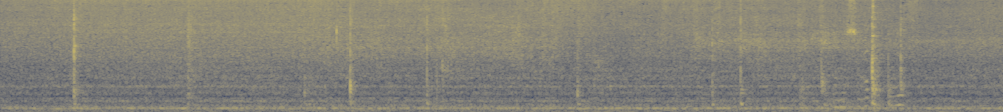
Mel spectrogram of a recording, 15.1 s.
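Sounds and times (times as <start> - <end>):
food sizzling in a pot: 0.0 - 15.0
steady low hum: 0.0 - 15.0
spatula knocking against pot: 1.1 - 1.3, 4.6 - 5.5, 6.4 - 6.8, 10.6 - 11.4, 12.0 - 13.7.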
